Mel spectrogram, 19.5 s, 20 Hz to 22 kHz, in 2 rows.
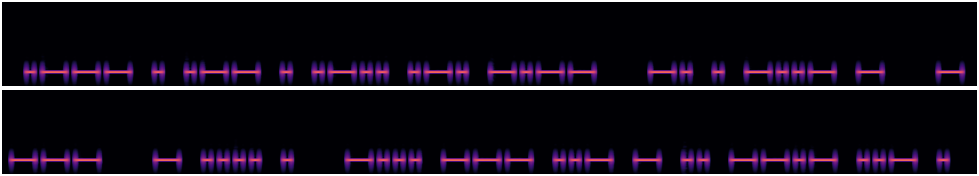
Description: Morse code, heard as a keyed tone, about 15 wpm, 700 Hz. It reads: JEWELRY NEXT TO THE BOUTIQUE
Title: Pangram Challenge v2 - 15wpm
